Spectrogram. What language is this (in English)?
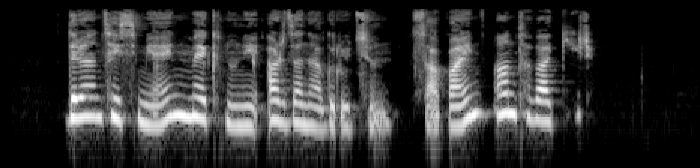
Armenian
